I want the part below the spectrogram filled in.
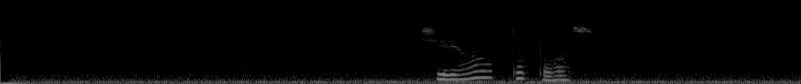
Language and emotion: Russian, sad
